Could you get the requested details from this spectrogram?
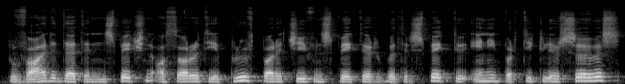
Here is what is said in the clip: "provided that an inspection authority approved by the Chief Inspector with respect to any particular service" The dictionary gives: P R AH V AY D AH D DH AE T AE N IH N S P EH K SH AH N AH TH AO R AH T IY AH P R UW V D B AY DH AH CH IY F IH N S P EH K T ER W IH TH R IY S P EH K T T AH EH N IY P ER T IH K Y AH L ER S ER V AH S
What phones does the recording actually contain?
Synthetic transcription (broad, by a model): P R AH V AY D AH D DH AE T AE N IH N S P EH K SH AH N AH TH AO R AH T IY AH P R UW V D B AY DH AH CH IY F IH N S P EH K T ER W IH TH R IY S P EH K T T EH N IY P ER T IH K Y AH L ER S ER V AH S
